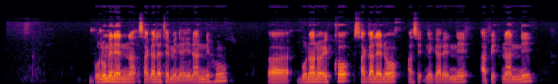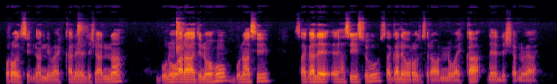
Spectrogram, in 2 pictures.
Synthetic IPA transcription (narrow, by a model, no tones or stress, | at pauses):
bʊnʊmɪnɛnːɐsɐɡɐlɛt̪ɛmɪnɛjɪnɐnːɪɦʊ | bʊnɐnɔɪkːɔsɐɡɐlɛnɔhɐsɪnːɪɡɐɾɪnːɪ | ɐfɪʔnɐnːɪ | hɔɾɔnsɪnːɐnːɪwɐjkːɐle̞ːlːɪʃɐnːɐ | bʊnʊɐɾaːd̪ɪnoːɦʊbʊnasɪ | sɐɡɐlɛɐsiːsʊhʊsɐɡɐlɛhɔɾɔnsɪɾɐwɐnːɔwɐjkːɐle̞ːlːɪʃːɐnːɔjaː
